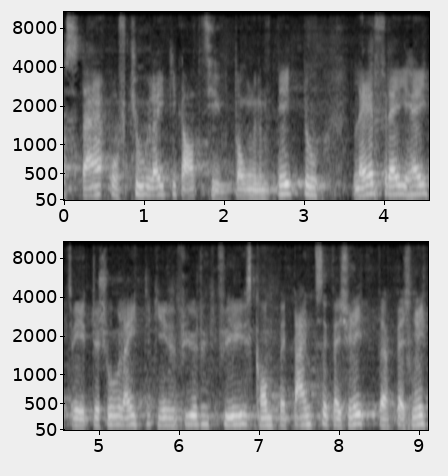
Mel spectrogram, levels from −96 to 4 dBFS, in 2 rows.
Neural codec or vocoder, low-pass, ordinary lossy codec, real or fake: codec, 16 kHz in and 24 kHz out, 1.1 kbps, FireRedTTS-2 codec; 9.9 kHz; none; fake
